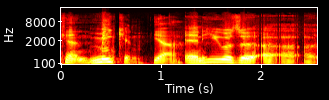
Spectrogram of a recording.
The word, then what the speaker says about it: Mencken: How's it pronounced? Mencken.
